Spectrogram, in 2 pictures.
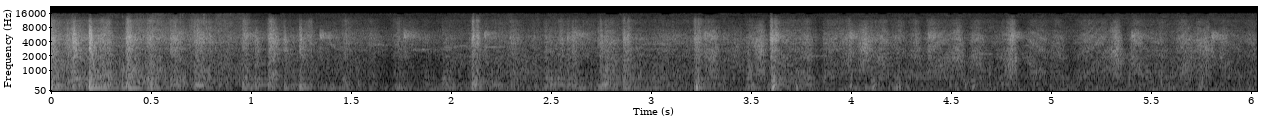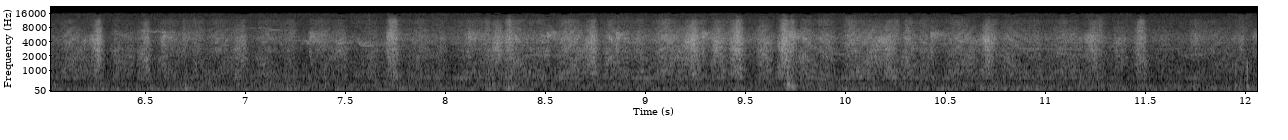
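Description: Dry rustling and crackling of a mass of garter snakes crawling over one another, across dry leaves and gravel. It is a dense, irregular patter of small clicks, busiest at the start.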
